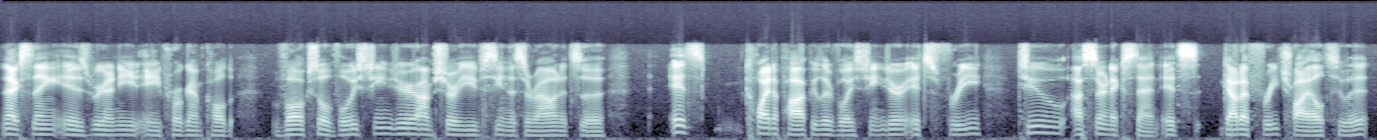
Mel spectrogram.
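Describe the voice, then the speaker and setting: A man's voice: fairly low pitch, a little slow, pushed and bright, smooth, no room sound, muffled recording. A man hosting a casual step-by-step tech tutorial as a voice-over, speaking informally with frequent hesitations. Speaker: tutorial host.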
